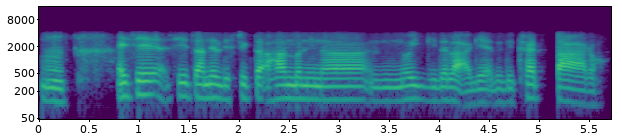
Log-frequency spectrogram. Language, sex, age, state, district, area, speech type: Manipuri, male, 30-45, Manipur, Chandel, rural, conversation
